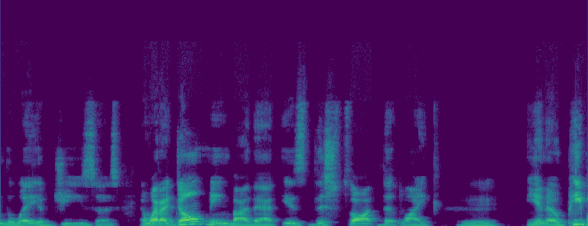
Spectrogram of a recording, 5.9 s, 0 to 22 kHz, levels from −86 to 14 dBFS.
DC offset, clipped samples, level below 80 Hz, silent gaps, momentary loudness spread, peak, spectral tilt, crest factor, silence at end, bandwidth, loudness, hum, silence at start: under 0.1%; under 0.1%; -74 dBFS; none; 17 LU; -2 dBFS; -5 dB/octave; 20 dB; 0 s; 13 kHz; -21 LUFS; none; 0 s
